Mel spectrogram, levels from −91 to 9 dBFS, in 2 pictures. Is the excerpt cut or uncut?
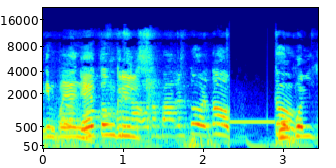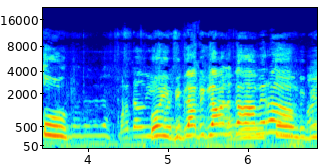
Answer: uncut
